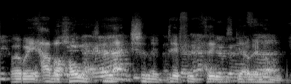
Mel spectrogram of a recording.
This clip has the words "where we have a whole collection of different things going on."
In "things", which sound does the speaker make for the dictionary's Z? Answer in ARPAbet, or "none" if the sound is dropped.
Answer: Z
